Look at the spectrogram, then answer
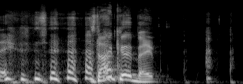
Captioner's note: laughs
